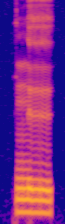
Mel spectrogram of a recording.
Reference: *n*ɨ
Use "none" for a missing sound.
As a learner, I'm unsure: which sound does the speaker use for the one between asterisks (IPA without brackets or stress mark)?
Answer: n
